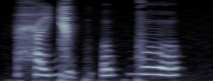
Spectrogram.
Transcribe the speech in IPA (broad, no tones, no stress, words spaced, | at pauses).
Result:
ħeɟṵkʷ ʔokʷɡo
